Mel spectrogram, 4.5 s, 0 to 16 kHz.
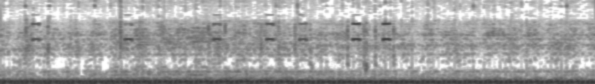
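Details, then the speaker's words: Toyota Vios with a rough, lumpy idle and uneven low thump and check engine light: cylinder 3 misfire from a faulty number 3 ignition coil. "Oh ignition coil C talaga. Ignition coil C talaga."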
